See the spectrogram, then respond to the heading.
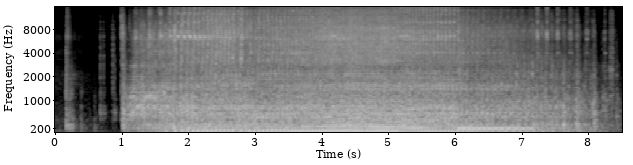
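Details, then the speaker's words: Mid-90s Cub Cadet 1641 with Briggs Vanguard, sat 3 years, fuel pump now delivering fuel; steady cranking about seven seconds with uneven near-catches but never runs; cranks but fails to start, cause unclear. "Oh man, it's almost going. It's almost there."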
